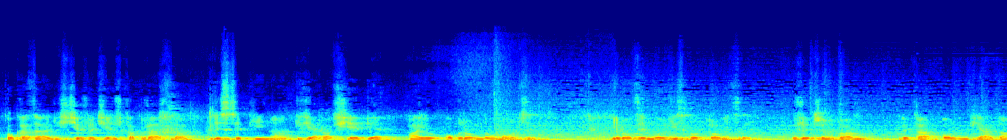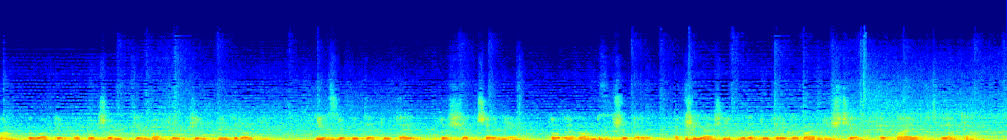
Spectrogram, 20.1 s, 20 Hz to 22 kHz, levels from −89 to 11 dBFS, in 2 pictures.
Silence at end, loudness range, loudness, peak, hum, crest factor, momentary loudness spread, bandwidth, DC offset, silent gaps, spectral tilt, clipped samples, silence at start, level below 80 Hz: 0 s; 1 LU; -17 LUFS; -2 dBFS; none; 16 dB; 6 LU; 11 kHz; under 0.1%; none; -7.5 dB/octave; under 0.1%; 0 s; -34 dBFS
